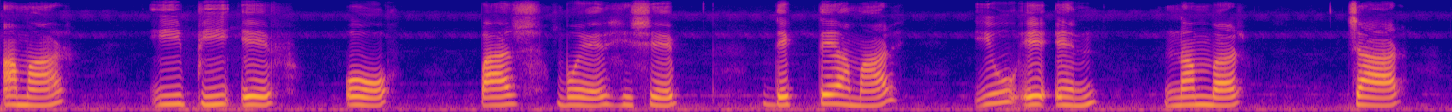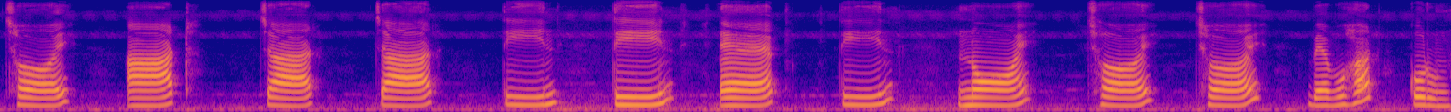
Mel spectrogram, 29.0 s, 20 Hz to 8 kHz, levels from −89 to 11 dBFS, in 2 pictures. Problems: background sounds at intervals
